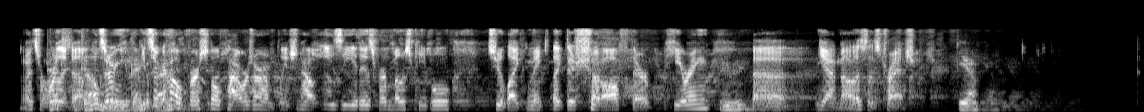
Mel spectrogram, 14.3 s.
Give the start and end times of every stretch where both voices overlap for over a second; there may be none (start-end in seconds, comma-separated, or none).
0.6-2.3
